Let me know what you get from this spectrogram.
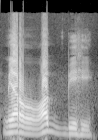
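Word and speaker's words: من ربه: ro dan diganti menjadi R maka menjadi mirro maka menjadi diganti dengan ro maka mirro Kemudian yang kedua tidak boleh ditahan tidak boleh mirro tapi langsung saja Mir hati-hati di dalam laf ro itu punya sifat namanya sifat takrir tapi takrirnya hanya satu saja tidak boleh berulang Mir enggak tapi langsung saja mirbihi kemudian berfal rbihi ada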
